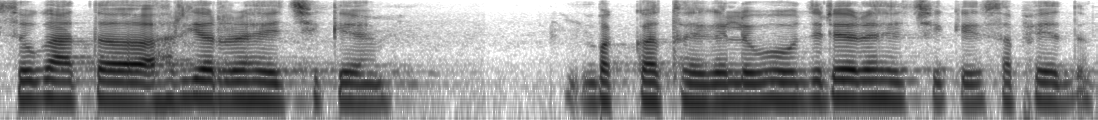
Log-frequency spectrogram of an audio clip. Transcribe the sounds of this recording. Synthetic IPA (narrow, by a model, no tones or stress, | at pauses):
suɡat̪əɦəɾijəɾːəɦɛt͡ʃʰike | bəkːət̪ɦojɡeleɦod͡ʒɾeɾəɦɛt͡ʃʰikesəpʰed̪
